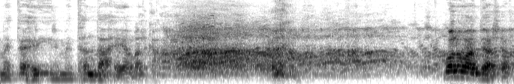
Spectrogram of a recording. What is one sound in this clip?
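A man speaks passionately into a microphone, his voice heard over a loudspeaker.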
